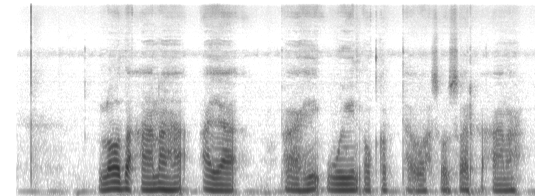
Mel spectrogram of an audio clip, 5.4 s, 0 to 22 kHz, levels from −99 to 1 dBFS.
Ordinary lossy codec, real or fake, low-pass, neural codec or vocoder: none; fake; 19.8 kHz; vocoder, 44.1 kHz, 128 mel bands, Pupu-Vocoder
